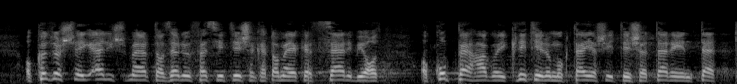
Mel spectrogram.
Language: Hungarian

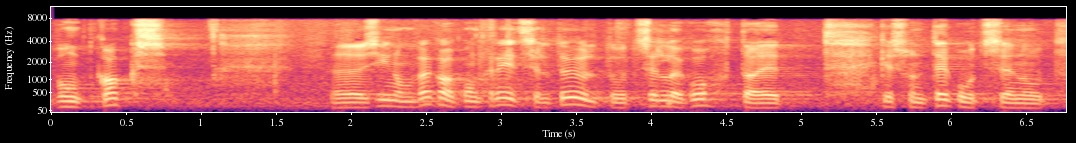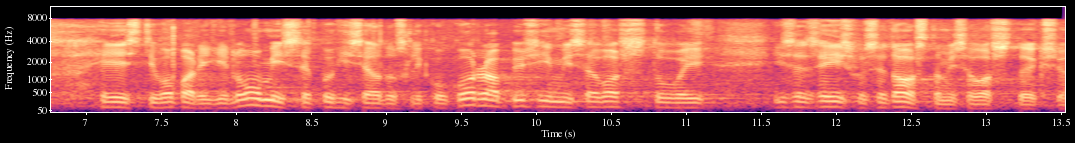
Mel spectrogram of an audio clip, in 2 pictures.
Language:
Estonian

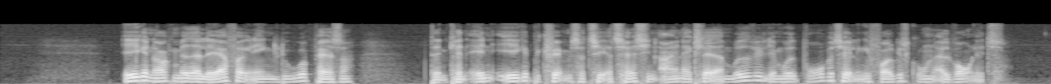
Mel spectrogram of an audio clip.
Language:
Danish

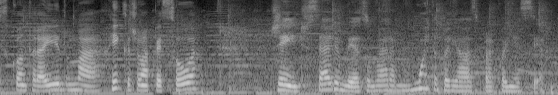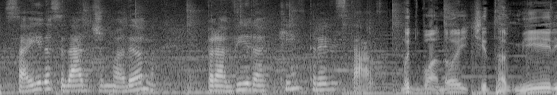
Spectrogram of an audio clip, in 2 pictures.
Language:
Portuguese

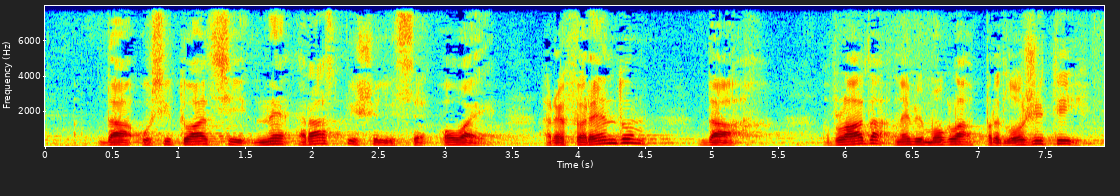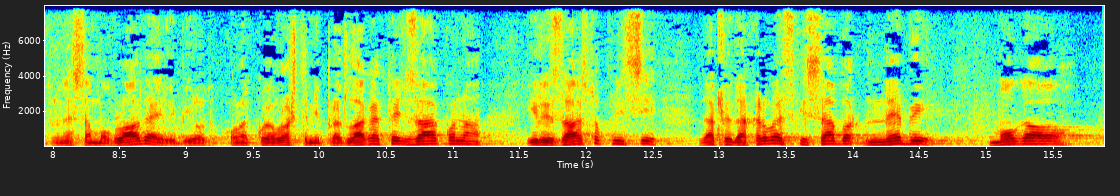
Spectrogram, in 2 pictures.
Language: Croatian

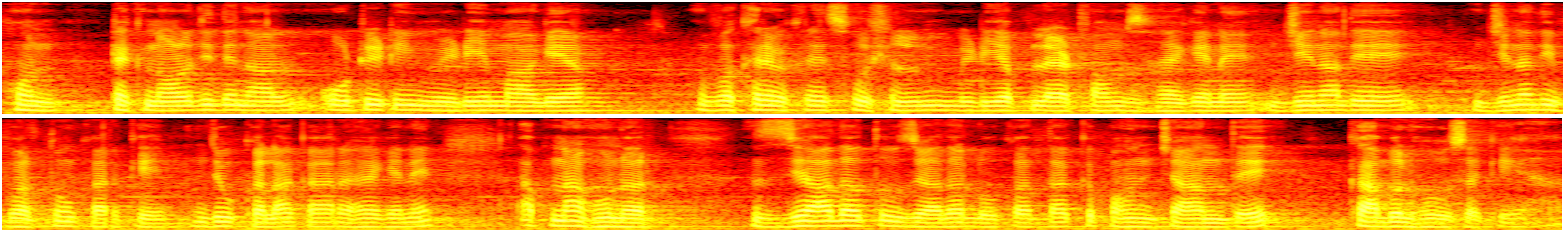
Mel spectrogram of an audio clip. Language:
Punjabi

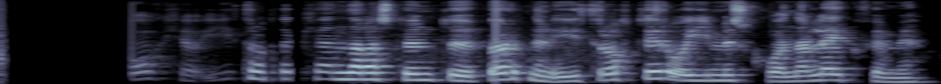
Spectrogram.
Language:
Icelandic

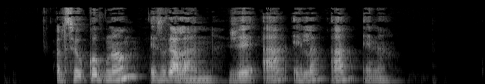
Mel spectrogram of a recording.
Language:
Catalan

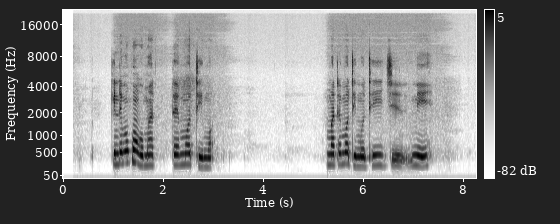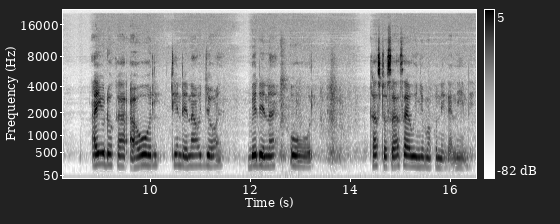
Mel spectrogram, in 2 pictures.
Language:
Luo (Kenya and Tanzania)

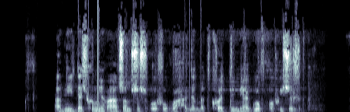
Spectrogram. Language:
Kabardian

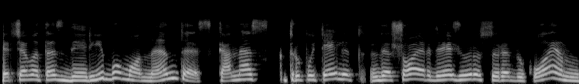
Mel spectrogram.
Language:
Lithuanian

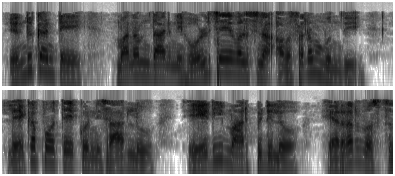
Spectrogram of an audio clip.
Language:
Telugu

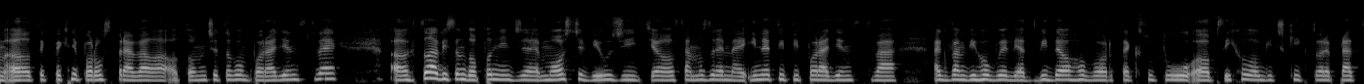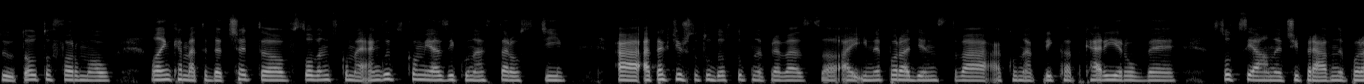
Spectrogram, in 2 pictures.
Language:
Slovak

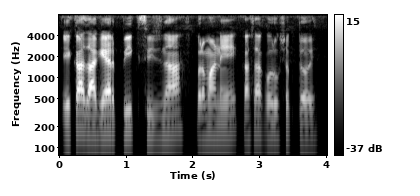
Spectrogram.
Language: Marathi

